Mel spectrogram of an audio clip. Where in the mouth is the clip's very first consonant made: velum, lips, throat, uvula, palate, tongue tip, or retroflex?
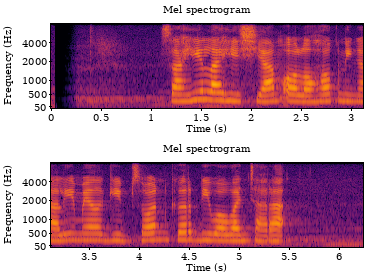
tongue tip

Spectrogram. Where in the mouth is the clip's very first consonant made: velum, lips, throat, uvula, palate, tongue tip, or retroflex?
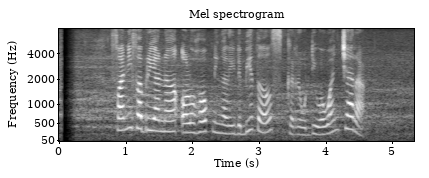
lips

